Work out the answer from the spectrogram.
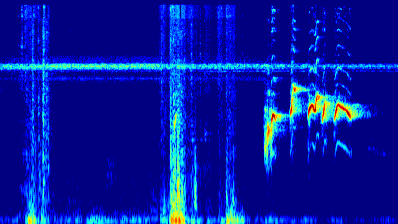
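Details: Ruby-throated bulbul sings one melodious phrase of rising and rolling whistles near the end. It is preceded by a few dull taps and knocks.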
